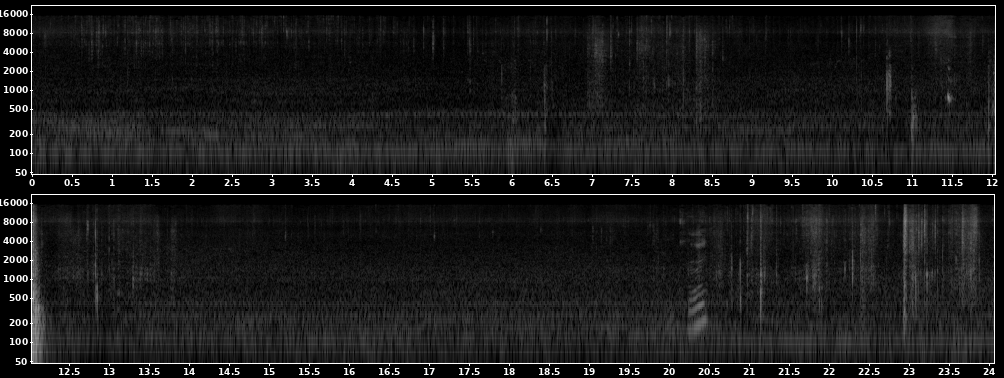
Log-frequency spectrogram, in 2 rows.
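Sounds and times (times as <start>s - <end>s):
truck door slamming shut: 12.0s - 12.3s.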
